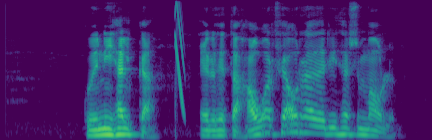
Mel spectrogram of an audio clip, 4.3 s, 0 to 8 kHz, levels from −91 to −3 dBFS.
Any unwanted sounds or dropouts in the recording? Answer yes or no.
yes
